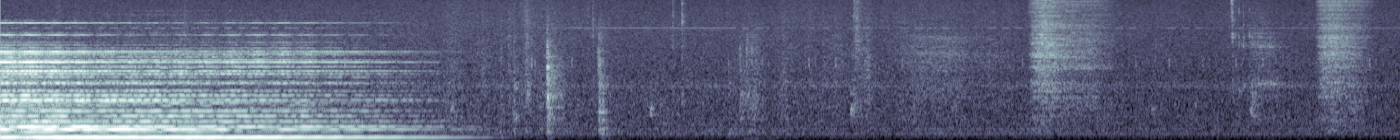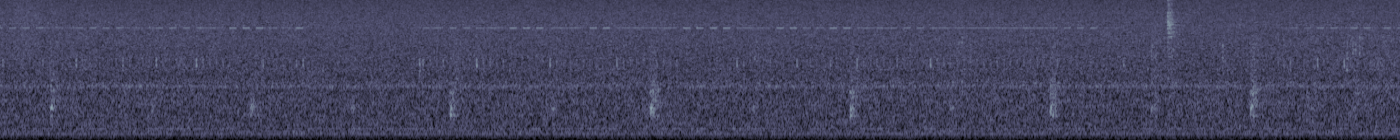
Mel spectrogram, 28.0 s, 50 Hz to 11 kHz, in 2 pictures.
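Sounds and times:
steady low hum: 0.0 - 5.0
faint ticks: 13.7 - 28.0.

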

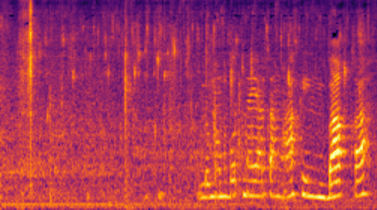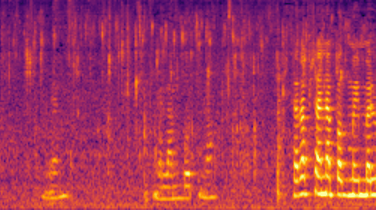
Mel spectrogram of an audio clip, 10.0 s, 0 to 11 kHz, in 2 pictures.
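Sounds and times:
pot simmering: 0.0 - 10.0.

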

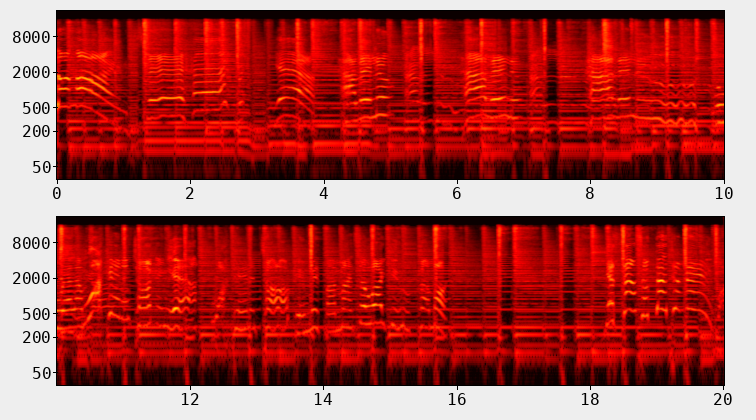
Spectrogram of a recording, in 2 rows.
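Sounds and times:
woman singing gospel song: 0.0 - 15.9, 18.2 - 20.0
strummed guitar: 0.0 - 20.0.

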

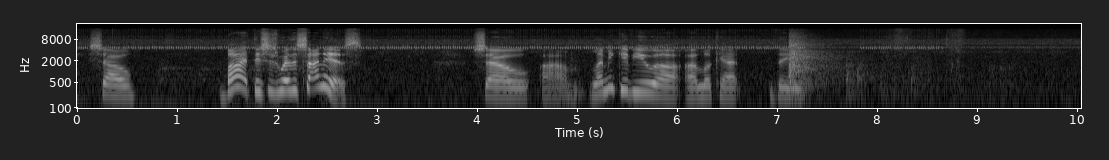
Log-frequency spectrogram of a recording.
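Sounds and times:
insect high-pitched buzz: 0.0 - 10.0.

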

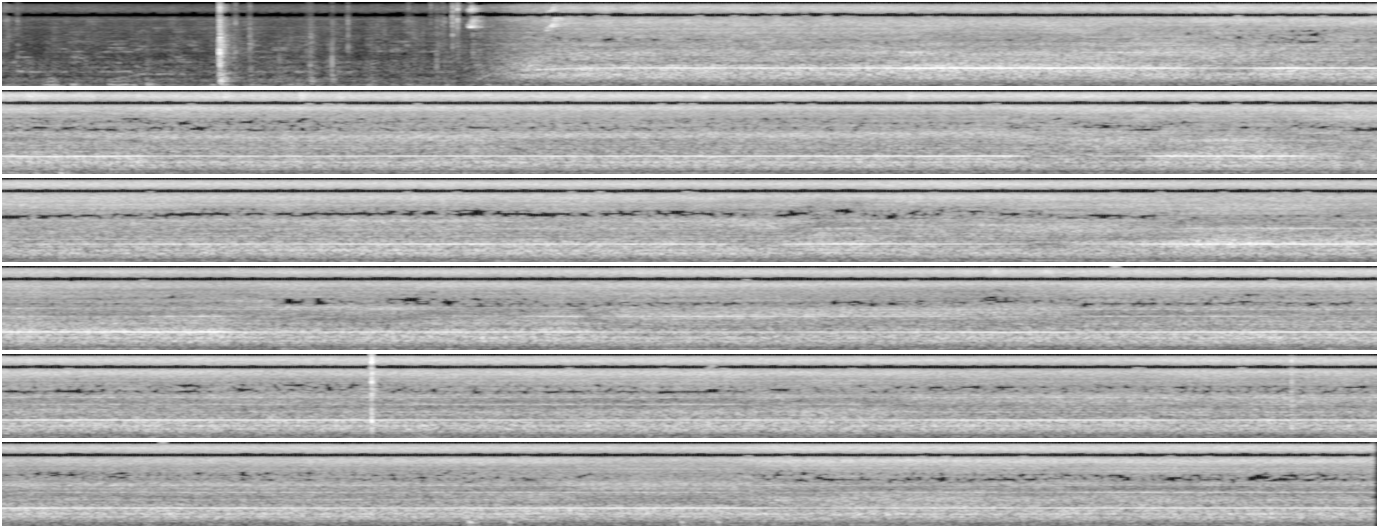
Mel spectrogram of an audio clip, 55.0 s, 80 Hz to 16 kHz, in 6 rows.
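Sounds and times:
hair dryer blowing: 0.0 - 55.0.

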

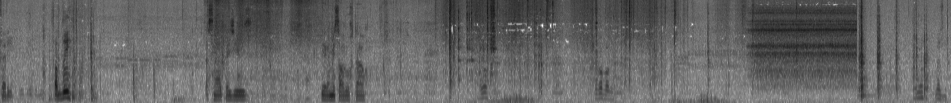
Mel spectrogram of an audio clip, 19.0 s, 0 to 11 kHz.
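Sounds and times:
steady high whine: 14.5 - 17.2.

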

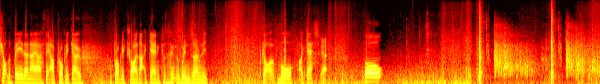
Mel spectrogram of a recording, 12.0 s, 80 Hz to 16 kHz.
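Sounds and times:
shotgun shots: 9.5 - 12.0.

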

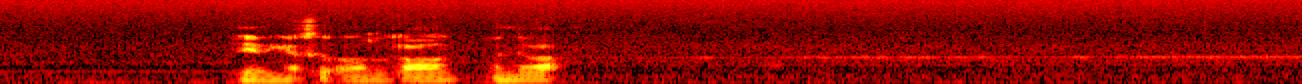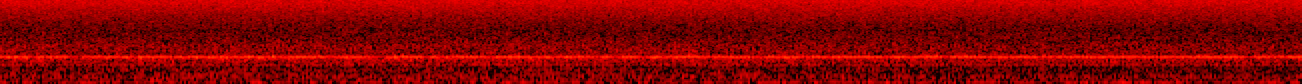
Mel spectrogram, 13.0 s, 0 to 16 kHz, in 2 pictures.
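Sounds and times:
faint high-pitched whine: 0.0 - 13.0.

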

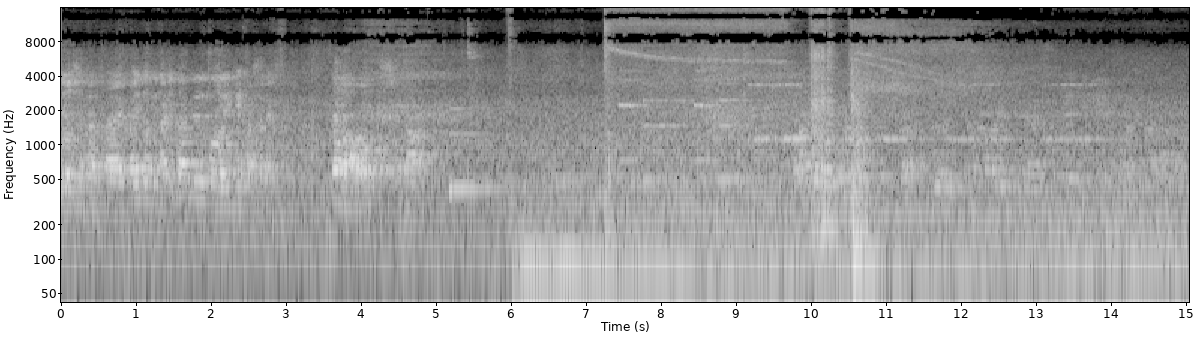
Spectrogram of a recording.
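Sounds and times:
train low hum: 0.0 - 15.0
short held tones: 7.2 - 10.0.

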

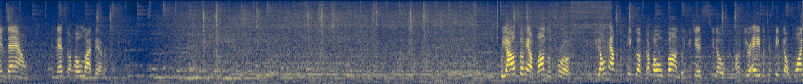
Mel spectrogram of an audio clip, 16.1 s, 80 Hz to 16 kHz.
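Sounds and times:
sustained slowly changing notes: 2.2 - 15.0.

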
